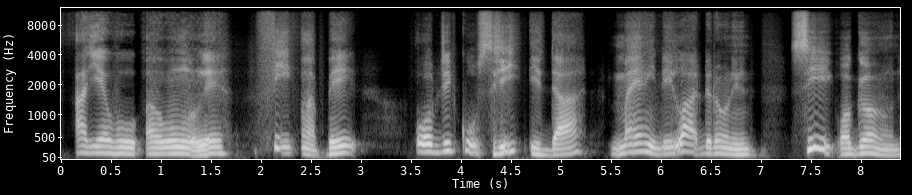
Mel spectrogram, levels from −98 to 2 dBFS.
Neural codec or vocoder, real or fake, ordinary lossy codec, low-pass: codec, 16 kHz in and 24 kHz out, 0.4 kbps, LongCat-Audio-Codec, four codebook decoder; fake; none; 10.8 kHz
